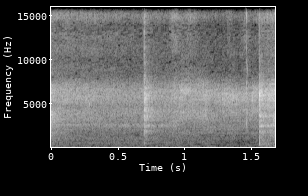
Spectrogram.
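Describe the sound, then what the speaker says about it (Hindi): Chicken karahi frying and being stirred in a pan, a soft steady sizzle with two sharper scraping stirs close by, no talk. "ज़रा मैं इसको थोड़ा सा भून लूँ, फिर मैं इसमें शामिल करती हूँ और मसाले"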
